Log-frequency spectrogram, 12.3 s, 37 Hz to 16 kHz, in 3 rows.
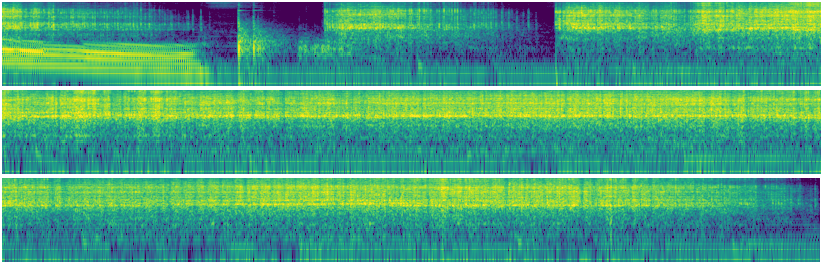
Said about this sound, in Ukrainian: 200 грам вершків, 150 грамів цукрової пудри. І збиваємо все гарно, гарно в такий.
